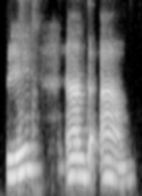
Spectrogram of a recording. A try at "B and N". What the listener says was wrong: Not M, N.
